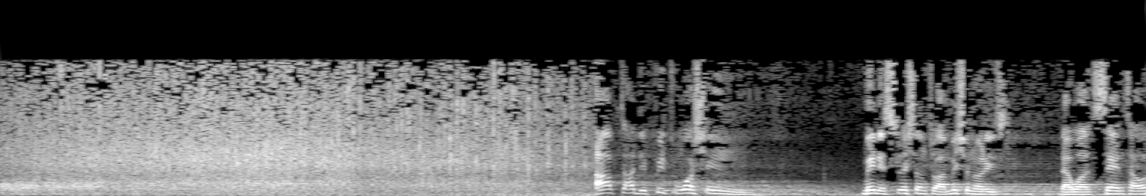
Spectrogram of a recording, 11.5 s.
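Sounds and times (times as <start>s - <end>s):
audience applauding: 0.0s - 6.0s
speech: 6.0s - 8.0s, 8.6s - 11.4s.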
